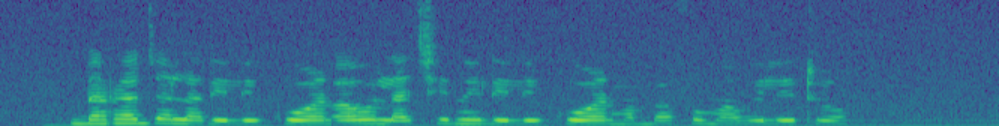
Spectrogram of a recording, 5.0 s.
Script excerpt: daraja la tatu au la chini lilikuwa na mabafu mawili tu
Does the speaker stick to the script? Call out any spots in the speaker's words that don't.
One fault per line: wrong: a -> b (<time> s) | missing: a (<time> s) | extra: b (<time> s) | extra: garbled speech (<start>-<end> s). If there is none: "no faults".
wrong: tatu -> lilikuwa (1.0 s)
missing: na (3.0 s)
